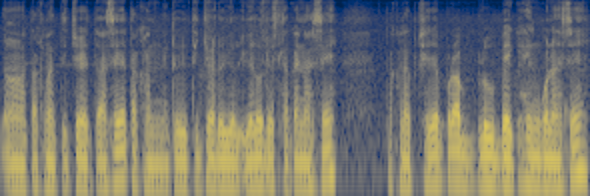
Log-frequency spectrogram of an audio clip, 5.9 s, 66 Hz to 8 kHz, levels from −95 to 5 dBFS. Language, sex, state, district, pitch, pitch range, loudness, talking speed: Nagamese, male, Nagaland, Kohima, 85 Hz, 80-90 Hz, -19 LUFS, 295 wpm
